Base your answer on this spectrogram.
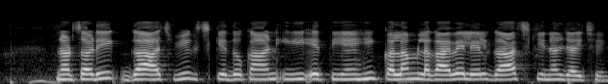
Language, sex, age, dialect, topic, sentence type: Magahi, female, 31-35, Western, agriculture, statement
